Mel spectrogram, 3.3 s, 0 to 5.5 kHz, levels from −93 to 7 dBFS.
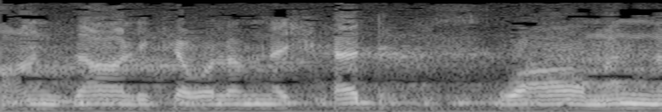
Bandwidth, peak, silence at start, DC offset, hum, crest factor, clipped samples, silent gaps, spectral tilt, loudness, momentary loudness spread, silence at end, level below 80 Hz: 5.2 kHz; -6 dBFS; 0 s; 0.5%; none; 16 dB; under 0.1%; none; -9 dB/octave; -22 LUFS; 9 LU; 0 s; -54 dBFS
